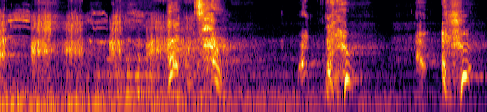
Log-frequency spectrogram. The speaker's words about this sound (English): I'm sorry. I just, whenever I get nervous, I sneeze and... I know it sounds crazy, but it's a real medical thing. It's called stress-induced rhinitis.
